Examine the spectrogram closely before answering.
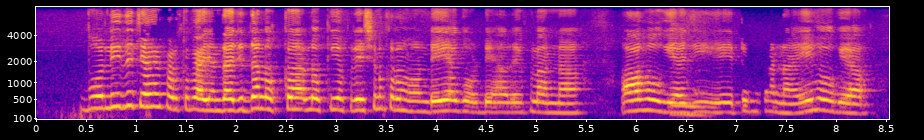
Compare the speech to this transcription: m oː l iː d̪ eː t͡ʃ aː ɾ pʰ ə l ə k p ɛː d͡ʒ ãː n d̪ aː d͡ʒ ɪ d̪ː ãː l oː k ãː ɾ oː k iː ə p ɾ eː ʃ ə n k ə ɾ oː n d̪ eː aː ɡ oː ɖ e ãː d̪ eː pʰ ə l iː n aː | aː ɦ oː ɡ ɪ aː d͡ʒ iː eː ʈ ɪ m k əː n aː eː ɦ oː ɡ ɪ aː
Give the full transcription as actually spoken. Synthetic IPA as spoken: b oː l iː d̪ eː t͡ʃ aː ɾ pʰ ə ɾ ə k p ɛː d͡ʒ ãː n d̪ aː d͡ʒ ɪ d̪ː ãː l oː k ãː l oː k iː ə p ɾ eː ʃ ə n k ə ɾ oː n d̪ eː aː ɡ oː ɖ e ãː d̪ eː pʰ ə l aː n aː | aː ɦ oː ɡ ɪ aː d͡ʒ iː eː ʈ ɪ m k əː n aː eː ɦ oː ɡ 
